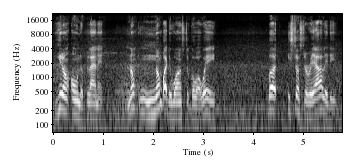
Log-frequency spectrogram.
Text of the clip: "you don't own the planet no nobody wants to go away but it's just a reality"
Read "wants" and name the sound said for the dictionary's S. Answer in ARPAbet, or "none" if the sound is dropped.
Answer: S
